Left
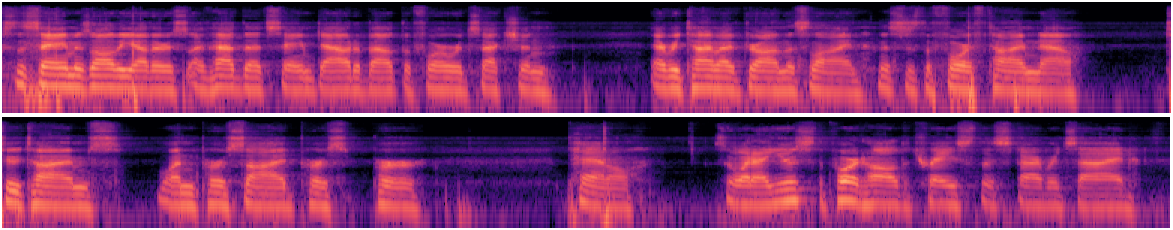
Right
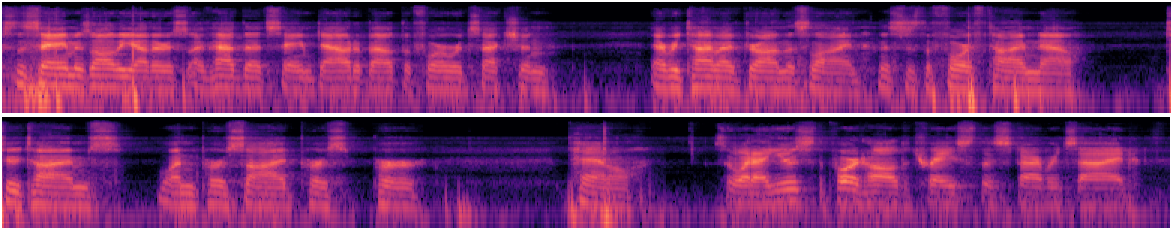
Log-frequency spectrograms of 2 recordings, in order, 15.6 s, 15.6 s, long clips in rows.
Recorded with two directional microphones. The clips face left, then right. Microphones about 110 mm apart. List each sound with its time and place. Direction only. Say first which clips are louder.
0.0 s speech: left 5 dB; 30° left (ahead or behind)
2.6 s speech: left 7 dB; 45° left (ahead or behind)
4.3 s speech: left 4 dB; 45° left (ahead or behind)
6.1 s speech: left 6 dB; 45° left (ahead or behind)
11.5 s speech: left 5 dB; 55° left (ahead or behind)
12.5 s speech: left 3 dB; centre (ahead or behind)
